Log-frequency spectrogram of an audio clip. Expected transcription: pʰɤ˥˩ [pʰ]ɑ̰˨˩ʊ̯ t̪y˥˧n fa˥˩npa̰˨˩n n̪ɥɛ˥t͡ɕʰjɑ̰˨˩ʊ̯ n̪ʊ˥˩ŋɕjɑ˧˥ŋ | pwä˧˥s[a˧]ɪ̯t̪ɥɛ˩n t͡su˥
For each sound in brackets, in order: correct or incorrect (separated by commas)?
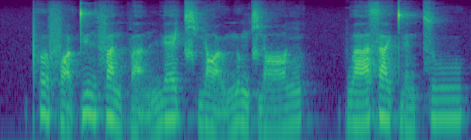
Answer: incorrect, correct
